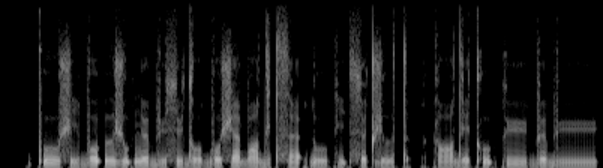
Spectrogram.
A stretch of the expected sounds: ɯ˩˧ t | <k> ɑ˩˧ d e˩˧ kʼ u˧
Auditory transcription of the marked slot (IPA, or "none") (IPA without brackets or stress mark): k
